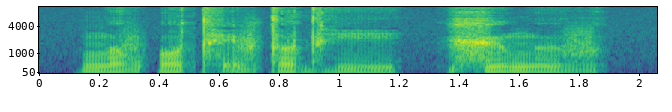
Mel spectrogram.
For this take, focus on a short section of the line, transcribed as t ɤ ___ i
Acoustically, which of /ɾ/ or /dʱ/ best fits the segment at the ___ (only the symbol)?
dʱ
